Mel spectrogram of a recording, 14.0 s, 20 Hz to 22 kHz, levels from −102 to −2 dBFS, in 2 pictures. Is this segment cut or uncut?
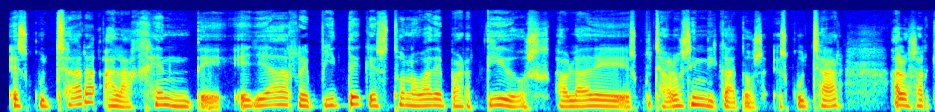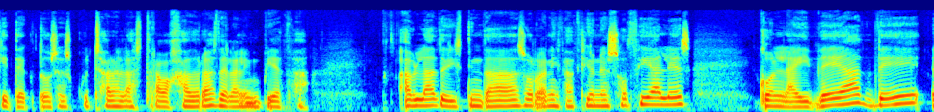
uncut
